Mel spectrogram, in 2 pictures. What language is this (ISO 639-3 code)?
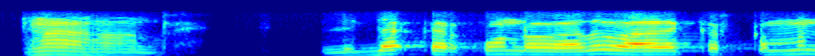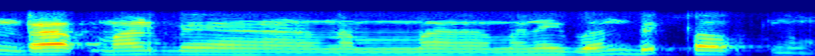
kan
